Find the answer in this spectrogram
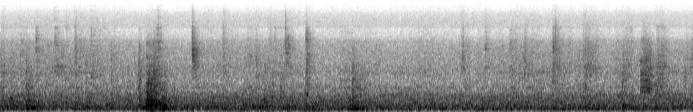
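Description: Blanket being unfolded and spread over a wooden bed frame: soft fabric rustling and a few faint knocks, with a louder rustle about two seconds in, over a steady low background hum.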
